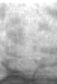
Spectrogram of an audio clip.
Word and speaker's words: Yahweh: last few years said we don't think it was ever pronounced Jehovah Yahweh or something like that but it's interesting in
